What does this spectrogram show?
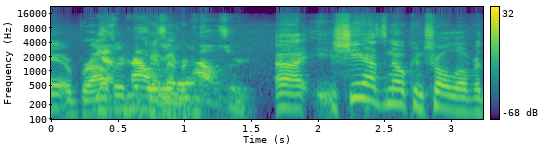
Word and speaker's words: Bowser: Yeah, Bowser.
